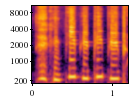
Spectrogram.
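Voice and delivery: high electronic beeping; R2-D2 beeps. Retold or imitated. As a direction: beep it out like a droid. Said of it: "R two D two died".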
